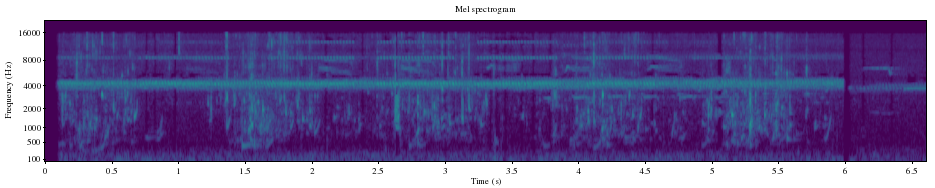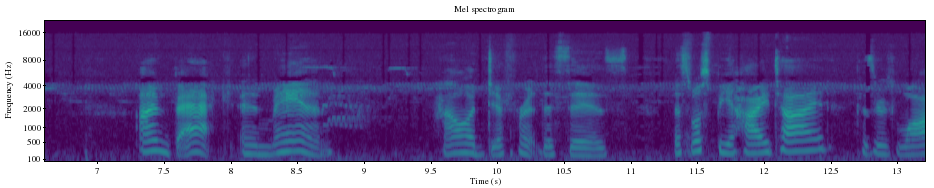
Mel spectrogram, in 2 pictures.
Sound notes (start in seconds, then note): 0.0 crickets and water sloshing with footsteps; 6.4 crickets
